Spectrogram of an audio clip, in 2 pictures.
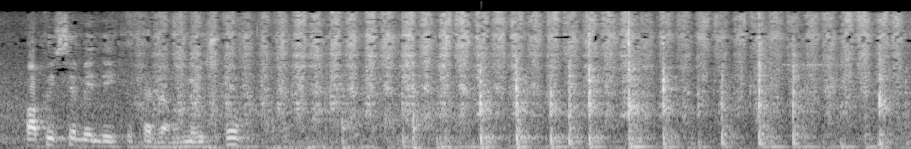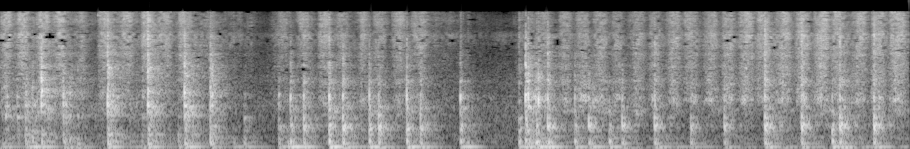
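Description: A scrubbing sponge scours a metal pan with rhythmic rasping strokes.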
